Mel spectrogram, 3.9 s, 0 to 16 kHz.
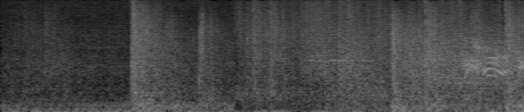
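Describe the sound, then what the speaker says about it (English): A Soviet T-70 tank is hit by fire from a Panzer IV and other German units in Company of Heroes 2: loud, booming cannon blasts and explosions arrive in heavy bursts over constant battle rumble. "T-70 tank here in dire straits is getting blasted by both Panzer IV and a pack"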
